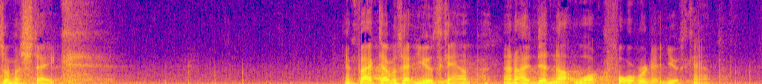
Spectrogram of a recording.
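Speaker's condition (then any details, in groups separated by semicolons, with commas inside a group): Cleft lip and palate; called hair lip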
